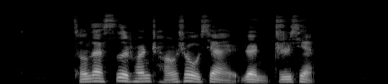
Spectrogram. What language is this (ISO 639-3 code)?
zho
